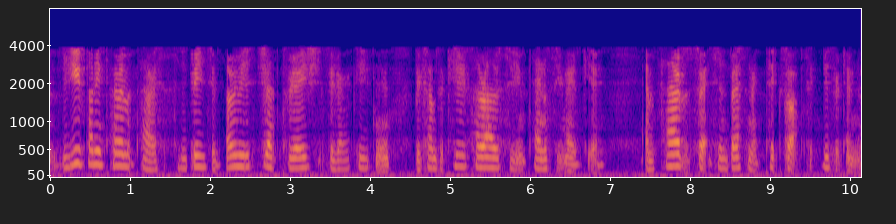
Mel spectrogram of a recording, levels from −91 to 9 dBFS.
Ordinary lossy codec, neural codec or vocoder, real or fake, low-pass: AAC, 16 kbps; autoencoder, 22.05 kHz, a latent of 192 numbers a frame, VITS, trained on many speakers; fake; 7.2 kHz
